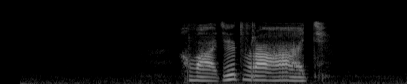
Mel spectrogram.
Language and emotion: Russian, angry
